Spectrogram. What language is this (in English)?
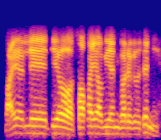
Nepali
